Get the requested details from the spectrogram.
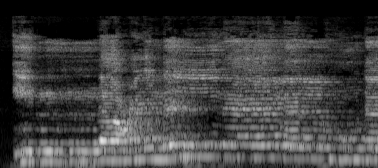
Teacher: Nggak ada bacaan imalah huruf E pada kalimat alaina. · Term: huruf lin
